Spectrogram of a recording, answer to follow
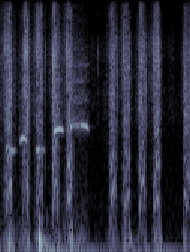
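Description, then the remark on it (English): Lip buzzing at a microphone traces a pop song played on the radio in a quick run of about ten short, raspy pulses, with a brief pause partway through and a few thin whistly tones early on. “lips are at the microphone.”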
